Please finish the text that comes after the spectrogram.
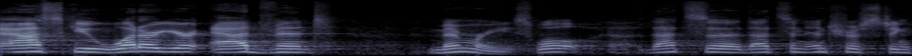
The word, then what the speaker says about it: Advent: just want to say the proper pronunciation of the word Advent is, of course, Advent. And we are, after all, Adventists. I just wanted to say that. So if you've been tempted to put the accent on the wrong syllable, please stop it.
